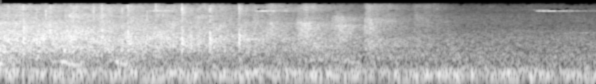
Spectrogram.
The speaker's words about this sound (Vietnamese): Một tràng pháo tay để chúng ta cảm ơn sự đóng góp chia sẻ của anh chị em.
